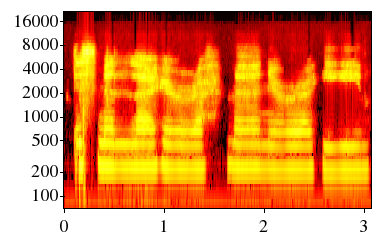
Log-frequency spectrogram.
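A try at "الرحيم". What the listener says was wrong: Not Rahim. You're doing Ra, Ha, bottom throat. It's Rahim, Ha, middle throat.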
